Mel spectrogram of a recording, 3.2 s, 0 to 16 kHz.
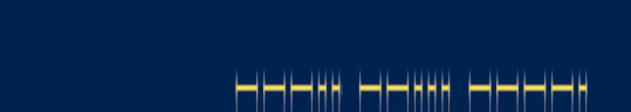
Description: Morse code, heard as a keyed tone, about 34 wpm, 700 Hz. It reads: 879
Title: Numbers - 3-Digit 35wpm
